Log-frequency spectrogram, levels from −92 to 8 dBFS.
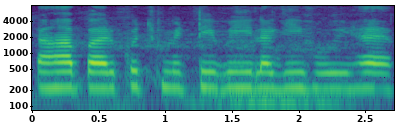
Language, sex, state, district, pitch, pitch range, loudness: Hindi, male, Rajasthan, Jaipur, 220 Hz, 215-225 Hz, -17 LUFS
